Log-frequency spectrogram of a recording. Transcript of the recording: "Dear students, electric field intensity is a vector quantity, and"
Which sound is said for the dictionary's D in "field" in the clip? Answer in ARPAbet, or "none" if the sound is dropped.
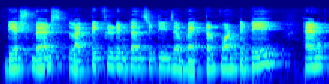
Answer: D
